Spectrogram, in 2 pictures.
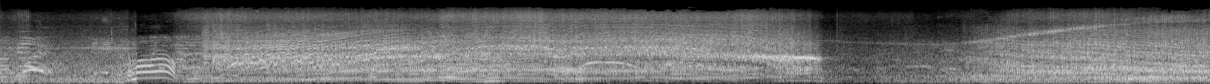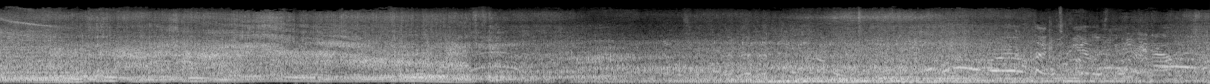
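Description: A Dodge Charger's engine revving hard with tyres squealing in a burnout. After a sudden cut, a lifted Dodge Ram pickup's engine revs up as it spins its tyres on the wet street and pulls away. Crowd voices run underneath.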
